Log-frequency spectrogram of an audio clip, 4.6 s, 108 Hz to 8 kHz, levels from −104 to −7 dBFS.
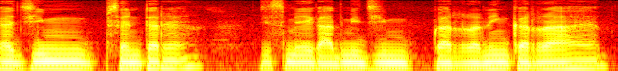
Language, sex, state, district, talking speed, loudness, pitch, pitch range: Hindi, male, Jharkhand, Ranchi, 155 wpm, -18 LUFS, 95 Hz, 90-100 Hz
